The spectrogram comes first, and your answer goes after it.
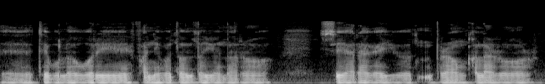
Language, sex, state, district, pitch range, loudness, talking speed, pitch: Chakma, male, Tripura, Unakoti, 80-85 Hz, -18 LUFS, 130 wpm, 80 Hz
